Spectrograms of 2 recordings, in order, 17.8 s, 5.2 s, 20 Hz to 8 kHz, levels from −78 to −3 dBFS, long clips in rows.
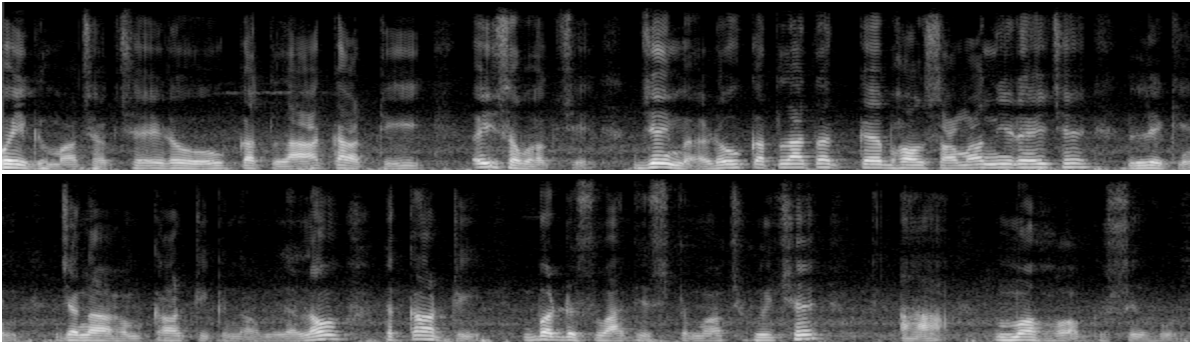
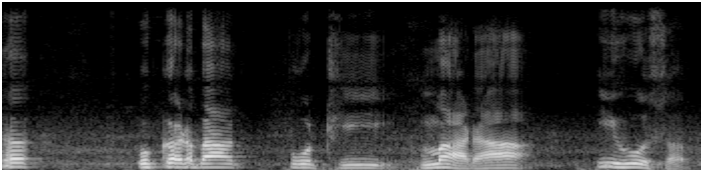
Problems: none marked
